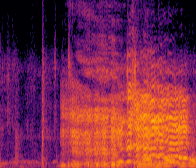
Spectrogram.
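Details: Domestic goat bleating loudly: after a short click, one long, strained, wavering bleat rises and holds for nearly two seconds, rich and nasal, with faint background murmur.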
